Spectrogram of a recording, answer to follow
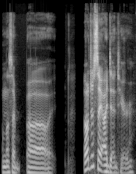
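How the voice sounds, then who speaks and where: A man's voice: medium pitch, very animated, moderate pace, a bit bright, dry recording, studio quality. A man narrating a game demo in an informal tutorial style, rambling a little as he thinks aloud. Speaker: game developer demonstrating own game. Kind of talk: casual screen-recorded software demo and tutorial commentary.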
